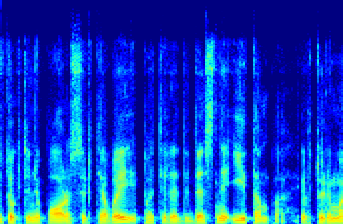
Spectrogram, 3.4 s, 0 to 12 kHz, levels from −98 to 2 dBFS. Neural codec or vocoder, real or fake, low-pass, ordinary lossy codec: none; real; 9.9 kHz; Opus, 24 kbps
